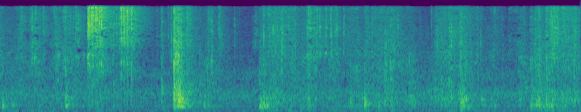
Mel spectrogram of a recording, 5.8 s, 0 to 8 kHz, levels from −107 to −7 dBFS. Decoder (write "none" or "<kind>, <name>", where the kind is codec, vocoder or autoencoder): none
